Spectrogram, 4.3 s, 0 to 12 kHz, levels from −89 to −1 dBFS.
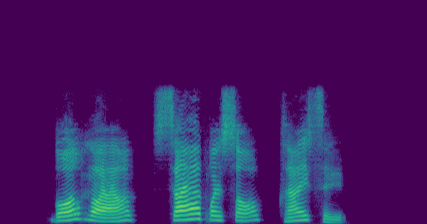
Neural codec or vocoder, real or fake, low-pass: codec, 16 kHz, 0.5 kbps, FreqCodec, larger model; fake; 7.2 kHz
